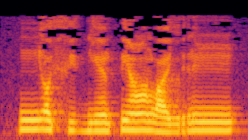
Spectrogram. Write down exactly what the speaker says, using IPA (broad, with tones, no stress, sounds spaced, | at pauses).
ɲ ʌ˦ fʲ ə˧ ɡʲ ɛ̃˧ pʲ ɑ̃˦ lˠ ɛ˨ lʲ r ĩ˦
